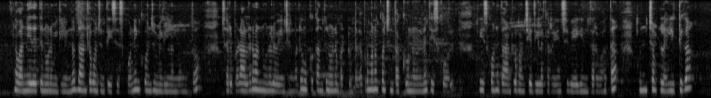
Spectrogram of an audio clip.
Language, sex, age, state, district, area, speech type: Telugu, female, 18-30, Telangana, Hyderabad, urban, spontaneous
